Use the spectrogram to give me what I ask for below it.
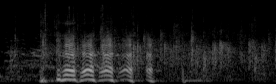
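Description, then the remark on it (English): An audience at a church fundraising service for the Eurasian Camp Meeting claps steadily in a dense, noisy wash while a voice rises in a sung or shouted phrase over it, then the applause carries on alone at a moderate level. “You're clapping your hands.”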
